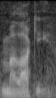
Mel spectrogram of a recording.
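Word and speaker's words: Malachi: It's pronounced Malaki.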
